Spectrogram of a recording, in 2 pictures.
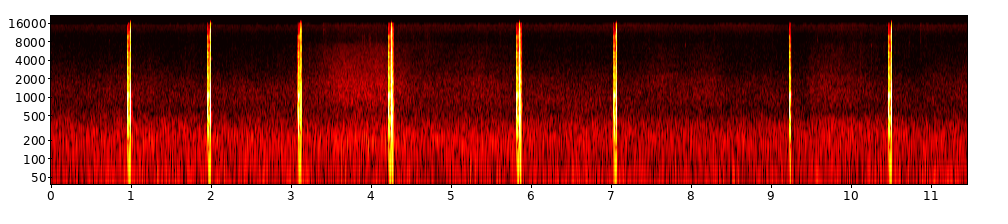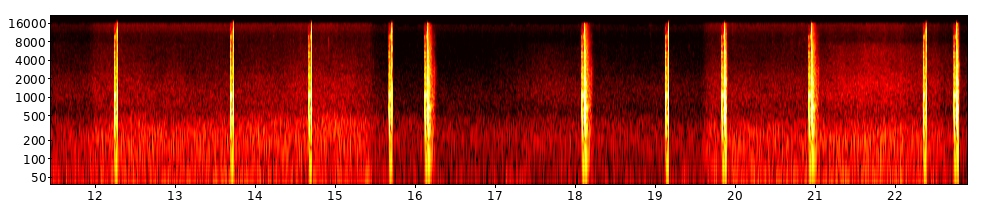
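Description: Sharp interface clicks sound one by one at an irregular pace.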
